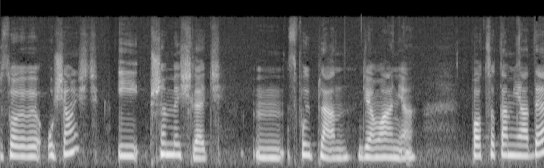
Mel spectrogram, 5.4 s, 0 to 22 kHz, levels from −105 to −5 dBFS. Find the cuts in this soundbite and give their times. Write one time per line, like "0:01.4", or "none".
0:01.1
